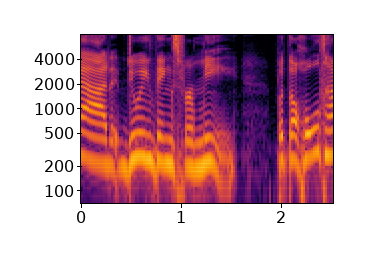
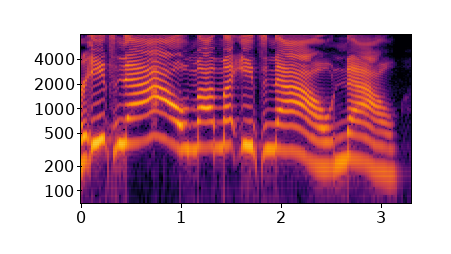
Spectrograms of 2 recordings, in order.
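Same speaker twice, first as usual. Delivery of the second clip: put-on very slow, rising, insistent two-year-old voice; 7 semitones higher than usual. Speaker at a restaurant retells her two-year-old demanding food, imitating a toddler getting louder. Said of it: "And it gets louder".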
